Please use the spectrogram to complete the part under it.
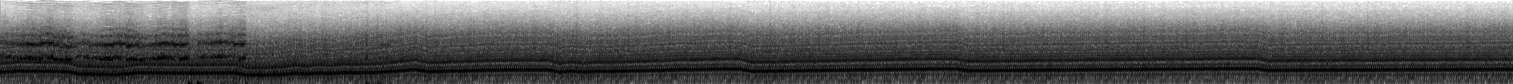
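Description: A racing car engine whines, rising in pitch and dropping briefly at each gear change.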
